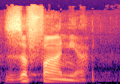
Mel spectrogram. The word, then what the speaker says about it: Zephaniah: But it's actually pronounced Zephaniah.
